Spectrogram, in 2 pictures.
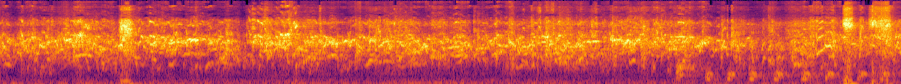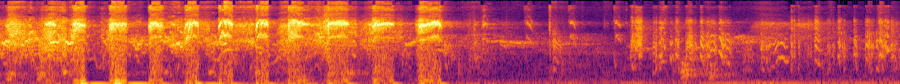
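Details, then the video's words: Pet budgerigars at feeding time with fresh fruit, giving dense high warbling chatter with squeaks, then a burst of rapid dry clicking pulses in the middle before the calls fade toward the end. "Cute Budgie Love and Funny Sweet Sounds During Fresh Fruit Food Time"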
